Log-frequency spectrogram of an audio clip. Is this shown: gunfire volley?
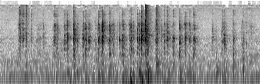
no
